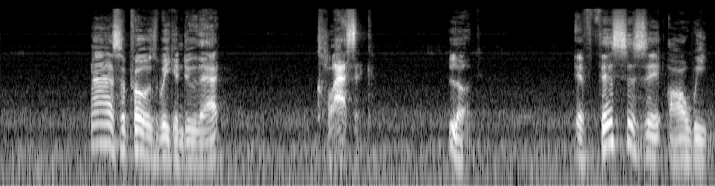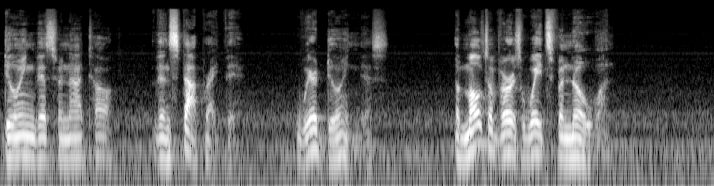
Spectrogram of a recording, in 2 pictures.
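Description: A man speaks calmly and wryly, close by.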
